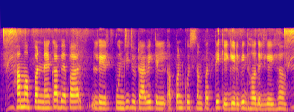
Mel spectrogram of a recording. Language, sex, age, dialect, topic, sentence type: Magahi, female, 18-24, Western, banking, statement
